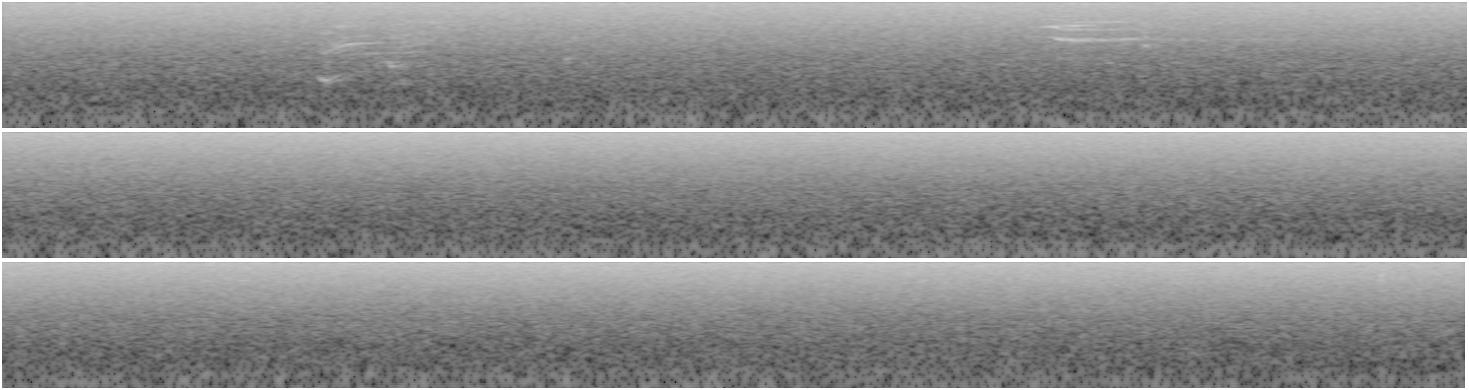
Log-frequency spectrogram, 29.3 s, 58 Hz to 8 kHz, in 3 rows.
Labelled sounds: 2.1	2.6	killer whale, northern resident, 1.1 to 1.7 kHz
6.9	7.6	killer whale, northern resident, 1.6 to 3.7 kHz

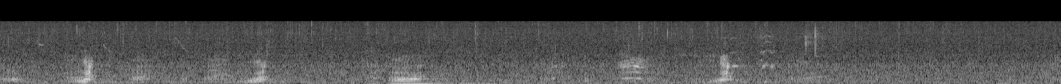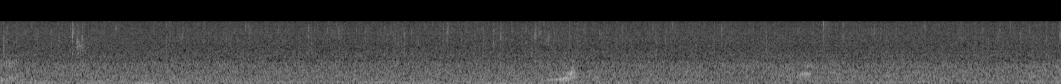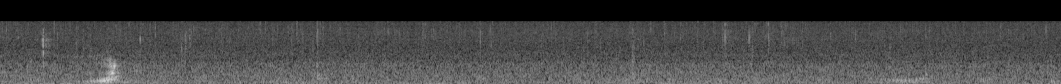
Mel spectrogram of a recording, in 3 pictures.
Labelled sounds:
6.2	6.5	humpback whale, 0.78 to 1.3 kHz

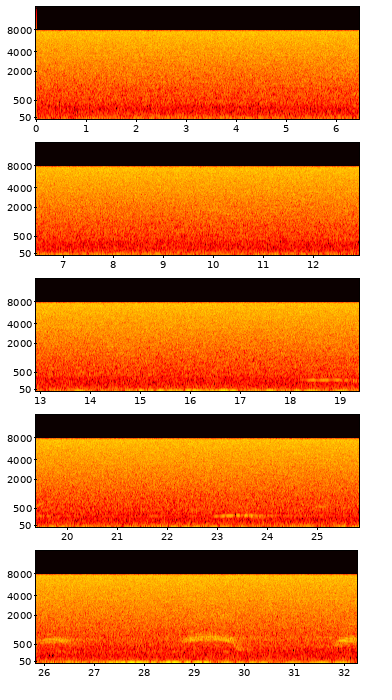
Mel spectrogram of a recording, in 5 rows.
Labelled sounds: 29.0	29.4	humpback whale, 0.80 to 0.93 kHz

